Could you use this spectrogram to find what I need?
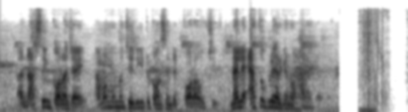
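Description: A young man speaks calmly into microphones up close.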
